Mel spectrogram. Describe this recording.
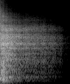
Instrument samples > Percussion
crash Sabian low-pitched 1 long
bang, clang, clash, Sinocymbal, metal, Meinl, Stagg, flangcrash, hi-hat, Paiste, ride, low-pitched, crunch, China, sinocrash, Zildjian, UFIP, metallic, sizzle, boom, Chinese, cymbal, Sabian, Soultone, crack, crash, Istanbul, smash, shimmer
